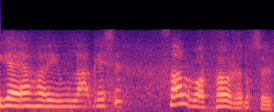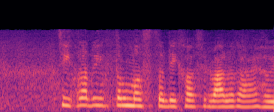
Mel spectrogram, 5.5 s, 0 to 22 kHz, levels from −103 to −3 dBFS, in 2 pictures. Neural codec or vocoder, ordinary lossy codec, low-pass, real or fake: codec, 16 kHz in and 24 kHz out, 0.4 kbps, LongCat-Audio-Codec, fine tuned four codebook decoder; MP3, 48 kbps; 7.2 kHz; fake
